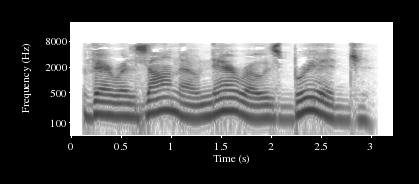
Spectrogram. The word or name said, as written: verrazano narrows bridge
